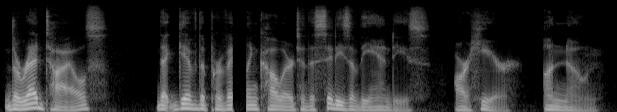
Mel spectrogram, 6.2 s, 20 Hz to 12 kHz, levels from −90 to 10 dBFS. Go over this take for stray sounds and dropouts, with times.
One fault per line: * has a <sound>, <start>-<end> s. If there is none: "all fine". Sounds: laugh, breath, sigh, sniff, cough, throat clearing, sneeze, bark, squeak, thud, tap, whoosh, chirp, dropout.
* has a dropout, 2.3-2.5 s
